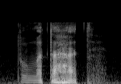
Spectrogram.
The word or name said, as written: Pumatahati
